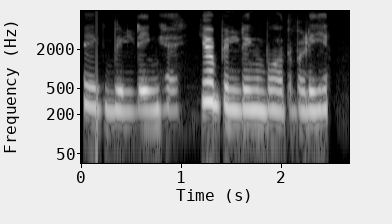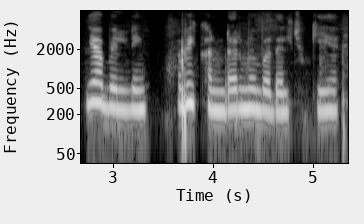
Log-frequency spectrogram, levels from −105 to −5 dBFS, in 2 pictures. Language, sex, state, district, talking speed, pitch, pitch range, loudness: Hindi, female, Bihar, Saran, 190 wpm, 235 Hz, 230-255 Hz, -30 LUFS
